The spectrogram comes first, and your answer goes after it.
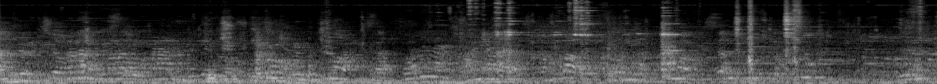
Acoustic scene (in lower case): restaurant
